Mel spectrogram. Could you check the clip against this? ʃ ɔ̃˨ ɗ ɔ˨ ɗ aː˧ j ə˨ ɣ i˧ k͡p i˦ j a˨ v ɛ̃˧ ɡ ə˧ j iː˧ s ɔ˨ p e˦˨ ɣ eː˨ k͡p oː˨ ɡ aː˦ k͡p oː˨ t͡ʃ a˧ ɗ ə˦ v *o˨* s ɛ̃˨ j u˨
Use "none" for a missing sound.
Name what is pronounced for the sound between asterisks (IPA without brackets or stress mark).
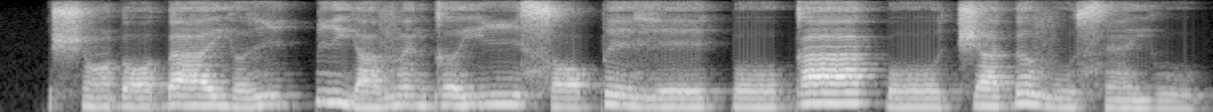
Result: u˨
